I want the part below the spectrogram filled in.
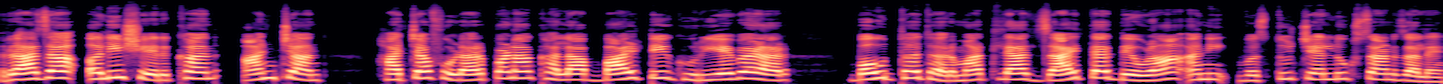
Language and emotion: Goan Konkani, neutral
